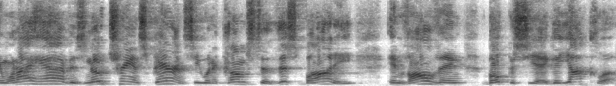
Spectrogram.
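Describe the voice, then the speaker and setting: A man uses a raised, projected voice with a high pitch. His intonation is lively and his tone bright and sharp. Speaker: public commenter at city council meeting. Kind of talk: public comment speech. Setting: city council chamber. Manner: loud; confrontational.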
